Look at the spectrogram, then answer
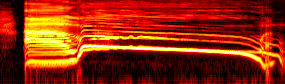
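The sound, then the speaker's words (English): Human voices imitate a wolf howl: a low, buzzy wavering start that slides up into one long, loud, sustained tone, slowly falling in pitch before breaking off with a short yelp. “I think we're ready to howl out”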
